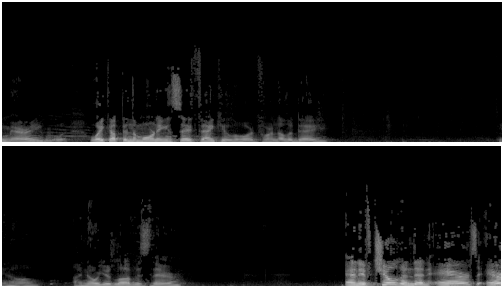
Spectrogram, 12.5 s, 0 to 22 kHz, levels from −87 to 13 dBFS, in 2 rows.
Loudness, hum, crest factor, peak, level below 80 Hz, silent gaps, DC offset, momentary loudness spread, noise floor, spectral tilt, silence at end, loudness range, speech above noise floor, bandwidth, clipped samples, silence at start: -25 LUFS; none; 20 dB; -6 dBFS; -74 dBFS; none; under 0.1%; 22 LU; -73 dBFS; -6 dB/octave; 0 s; 19 LU; 48 dB; 13.5 kHz; under 0.1%; 0 s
